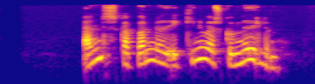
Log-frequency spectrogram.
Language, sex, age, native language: Icelandic, female, 40-49, Icelandic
